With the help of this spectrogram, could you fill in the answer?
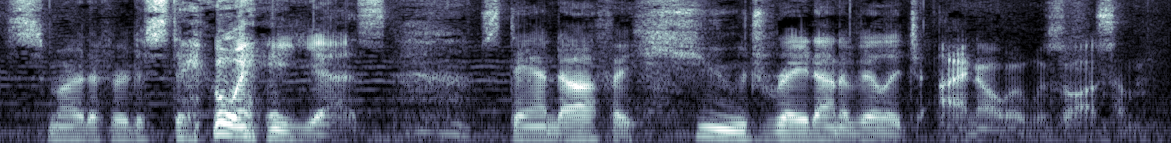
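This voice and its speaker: A man streaming a game live, excitably talking to his units and chatting with viewers. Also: lowish voice, normal speed, vocal fry, soft background music. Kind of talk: live let's-play commentary.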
